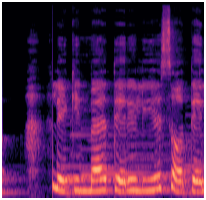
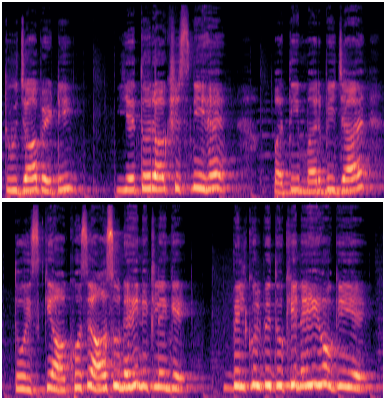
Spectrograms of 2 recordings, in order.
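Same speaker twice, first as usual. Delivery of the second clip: bitter father; 7 dB louder than usual. A narrator's reading. Father denounces wife.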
